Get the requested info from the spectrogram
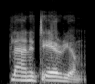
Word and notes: planetarium: Indian

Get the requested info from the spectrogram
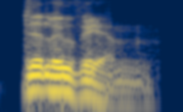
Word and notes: diluvium: British English

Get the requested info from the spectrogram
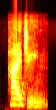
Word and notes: hygiene: Indian

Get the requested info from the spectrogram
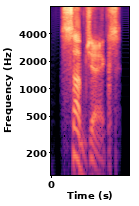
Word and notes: subject: British English

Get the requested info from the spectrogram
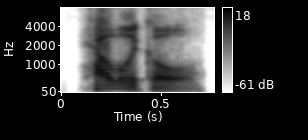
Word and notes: helical: American English

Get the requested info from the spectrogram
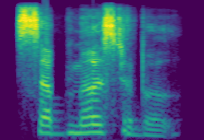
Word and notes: submersible: Indian

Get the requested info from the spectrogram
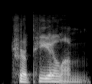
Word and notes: Tropaeolum: American English

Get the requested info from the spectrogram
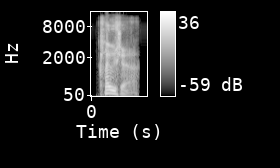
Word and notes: closure: British English

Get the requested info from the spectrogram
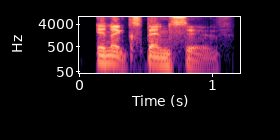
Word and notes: inexpensive: British English

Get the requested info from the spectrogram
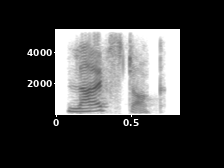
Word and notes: livestock: Indian

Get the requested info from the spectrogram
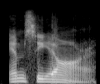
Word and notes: MCR: American English

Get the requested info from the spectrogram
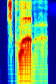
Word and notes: squama: British English

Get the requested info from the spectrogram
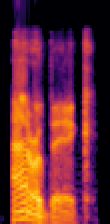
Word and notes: Arabic: British English

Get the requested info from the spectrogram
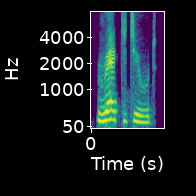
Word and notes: rectitude: Indian

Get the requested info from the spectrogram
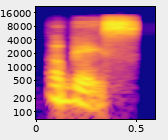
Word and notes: abase: Indian

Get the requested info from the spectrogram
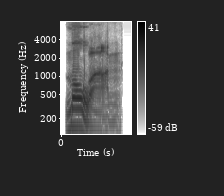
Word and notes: morwong: British English

